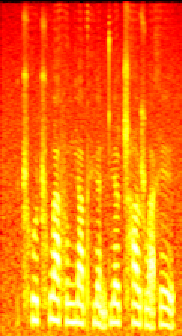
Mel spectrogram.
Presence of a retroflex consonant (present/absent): present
